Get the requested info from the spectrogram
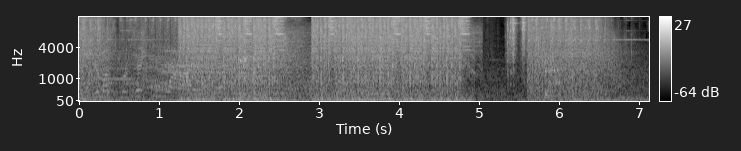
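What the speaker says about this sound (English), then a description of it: "Nail gun is also like rapid fire projectiles." Rapid, dense bursts of nail gun fire from Quake 4, a loud continuous barrage of projectile shots with brief gaps, layered over game sounds.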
